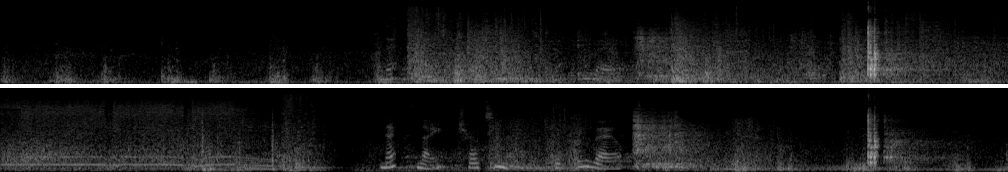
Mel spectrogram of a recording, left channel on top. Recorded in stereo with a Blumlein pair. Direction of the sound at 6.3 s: 55° right.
